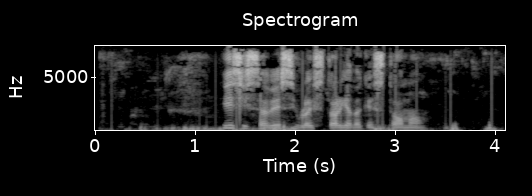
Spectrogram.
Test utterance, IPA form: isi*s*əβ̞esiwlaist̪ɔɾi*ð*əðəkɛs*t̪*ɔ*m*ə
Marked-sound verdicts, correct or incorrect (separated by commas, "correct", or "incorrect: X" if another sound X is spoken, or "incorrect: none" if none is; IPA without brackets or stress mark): correct, incorrect: none, correct, correct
